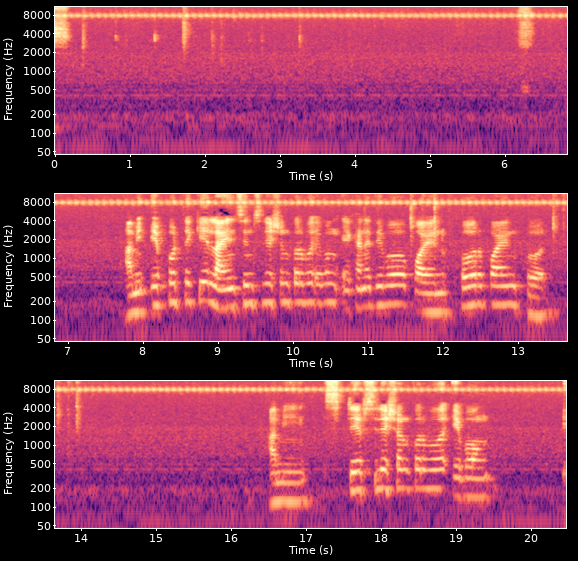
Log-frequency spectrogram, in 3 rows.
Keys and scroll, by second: 0.9-3.4 typing, 11.2 Down, 11.7 Down, 12.0 Down, 13.8 Down, 14.0 Down.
